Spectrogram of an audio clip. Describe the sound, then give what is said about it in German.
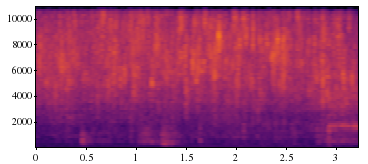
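Mushrooms fry in butter in a pan with a steady, bright sizzle. A few soft stirring scrapes sound on top. “Aber wenn die nur in Butter gebraten sind, dann haben sie schon einen Biss.”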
